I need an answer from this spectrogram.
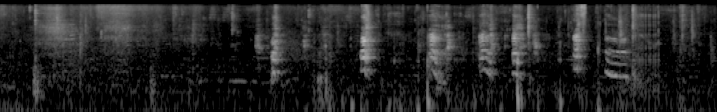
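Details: Argyle, a male Fox Terrier, barks indoors while working out how to open a door to reach his prize. A quiet opening gives way to short, sharp barks roughly every half second from midway, some edged with a whiny tone.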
